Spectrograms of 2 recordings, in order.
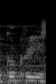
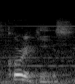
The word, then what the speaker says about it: kukri: I don't know why, but I always pronounce the kukris as kurikis. I don't know why I pronounce them like that, but it's pronounced a kukri.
